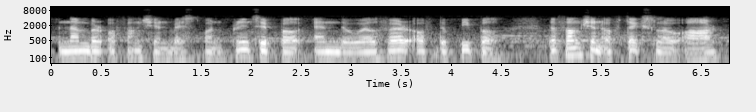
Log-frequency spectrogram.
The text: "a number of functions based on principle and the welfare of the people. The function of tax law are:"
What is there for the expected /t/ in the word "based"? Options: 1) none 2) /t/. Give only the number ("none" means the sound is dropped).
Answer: 2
